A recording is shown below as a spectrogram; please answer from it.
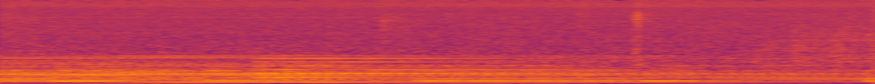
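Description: Piano quintet of piano, two violins, viola and cello playing in concert: a slow passage of held low chords that swell and ebb about once a second.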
